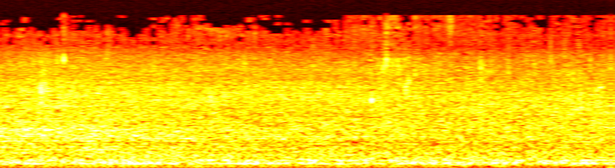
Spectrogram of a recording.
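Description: Steady low rumble of outdoor background noise, with no clear single event standing out.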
